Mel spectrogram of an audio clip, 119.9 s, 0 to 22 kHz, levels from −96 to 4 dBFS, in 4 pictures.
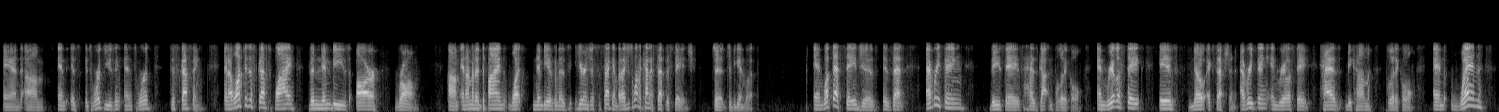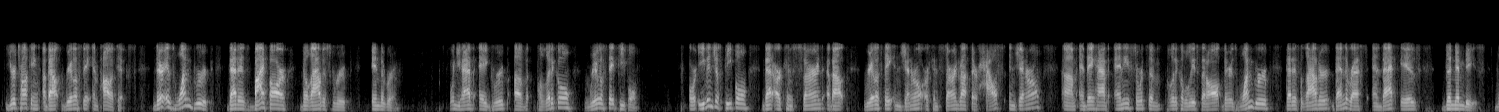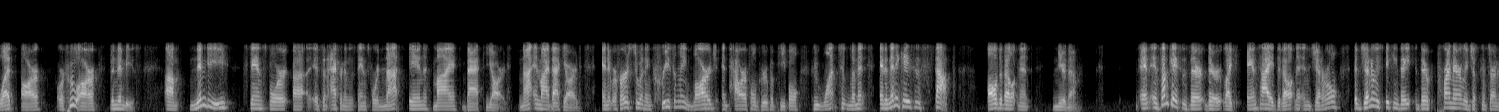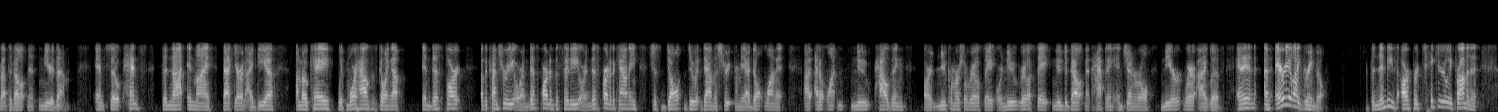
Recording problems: garbled, watery; badly; nothing above 4 kHz

